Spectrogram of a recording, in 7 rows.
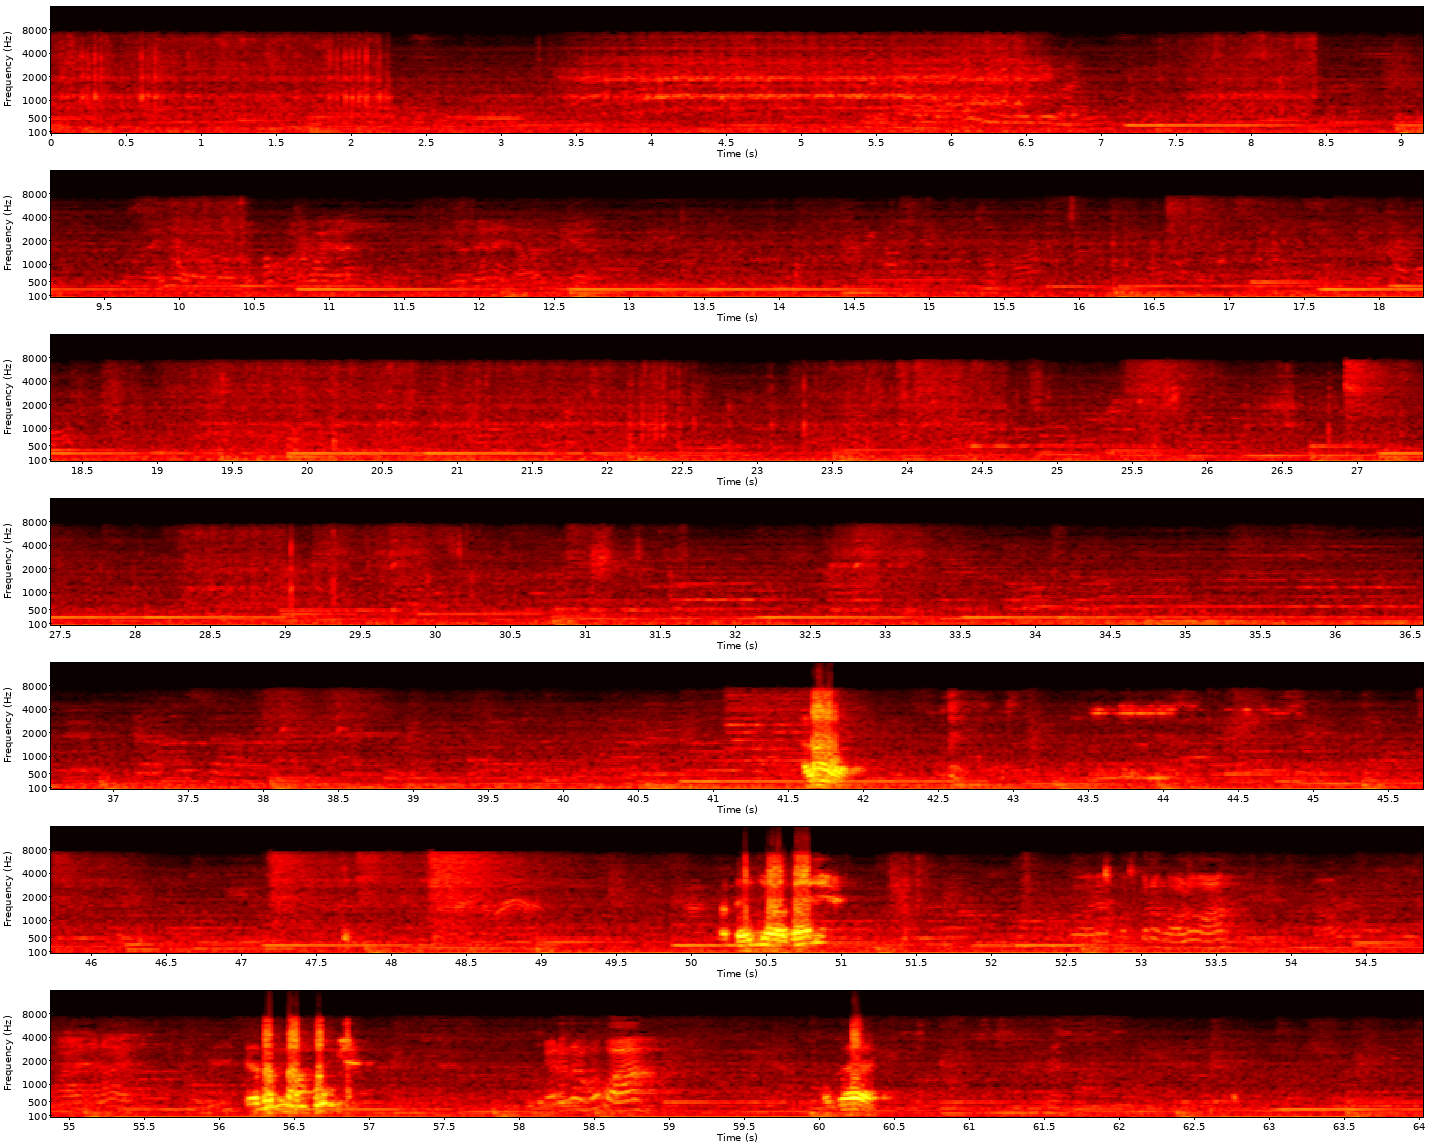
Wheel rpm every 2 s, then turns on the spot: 30, 30, 100, 20, 10, 0, 10, 20, 10, 10, 30, 20, 10, 0, 10, 0, 0, 0, 0, 0, 0, 0, 0, 0, 0, 0, 0, 0, 0, 0, 0, 0.
0-2 6-8 18-26 28-30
